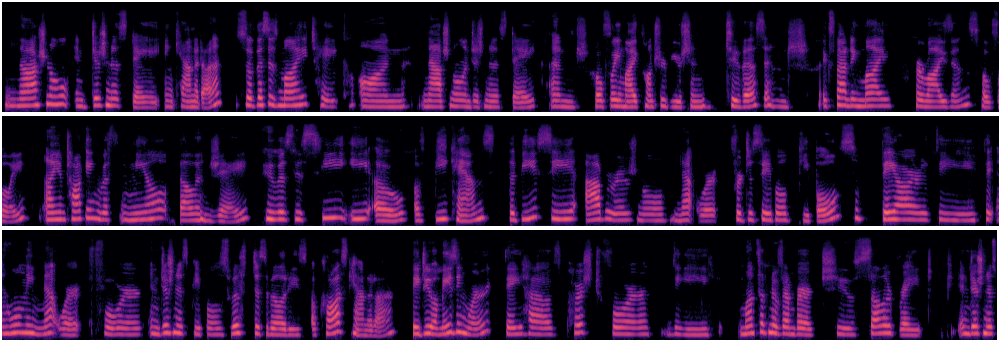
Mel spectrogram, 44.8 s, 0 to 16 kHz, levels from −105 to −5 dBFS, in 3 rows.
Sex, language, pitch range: female, English, 195-240 Hz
